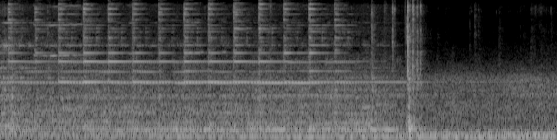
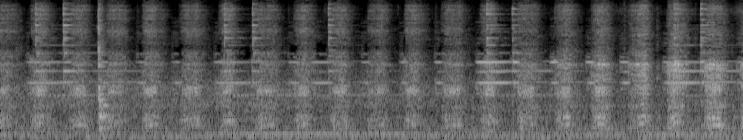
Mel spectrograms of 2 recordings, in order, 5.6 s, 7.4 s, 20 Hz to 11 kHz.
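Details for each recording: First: Model 3590 railroad crossing gate mechanism after readjusting the screw: bell rings about four strikes a second, then one firm clunk as the arm seats and holds. Finding: normal gate operation, malfunction fixed. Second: Railroad crossing gate mechanism in a demonstrated malfunction: a harsh rasping grind repeating about three times a second in uneven bursts from the hold-clear device. It makes the other signal go erratic and can damage the mechanism.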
